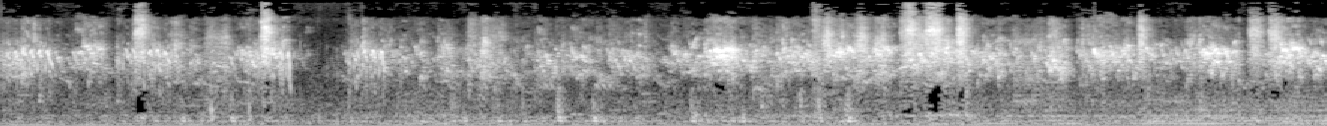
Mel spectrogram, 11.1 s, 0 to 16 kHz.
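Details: Budgerigar chicks at 24 days old make soft continuous scratchy chatter with occasional squawky notes and one sharper peak midway.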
